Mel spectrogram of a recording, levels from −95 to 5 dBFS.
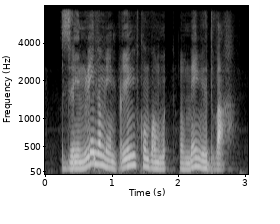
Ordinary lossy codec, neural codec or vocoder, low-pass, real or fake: none; codec, 16 kHz in and 24 kHz out, 0.6 kbps, FireRedTTS-2 codec; 7.2 kHz; fake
